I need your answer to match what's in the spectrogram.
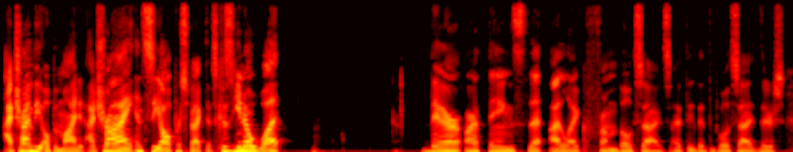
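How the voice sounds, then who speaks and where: A man's voice: fairly high pitch, a little slow, fairly bright tone, no room sound. A man talking casually on his livestream, rambling with lots of restarts, tossing in "bro" and "man" and laughing between lines. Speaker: livestream host.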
